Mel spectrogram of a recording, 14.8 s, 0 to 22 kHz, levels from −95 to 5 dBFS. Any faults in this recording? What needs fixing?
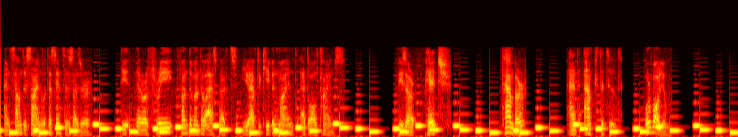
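Nothing in the audio needs fixing. No technical problem can be heard anywhere in the recording, so no change to how it was captured or processed is called for.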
